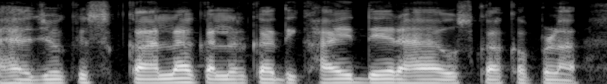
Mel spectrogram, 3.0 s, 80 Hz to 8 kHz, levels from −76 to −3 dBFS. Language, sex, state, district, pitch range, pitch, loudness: Hindi, male, Jharkhand, Ranchi, 120-130 Hz, 125 Hz, -15 LUFS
